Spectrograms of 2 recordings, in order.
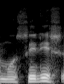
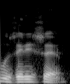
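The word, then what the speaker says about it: Muziris: അതിന് ഗ്രീക്ക് കാരണം അതിന്റെ ഗ്രീക്കുകാര അതിനെ മുസിരീസ് എന്നാണ് വിളിച്ചിരുന്നത് അവരുടെ ഉച്ചാരണത്തിൽ അത് അങ്ങനെയാണ് മുജിനി അല്ലെങ്കിൽ മുസിരീസ് ഹിപ്പാലിസ് എന്ന ഒരു ഗ്രീക്ക്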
